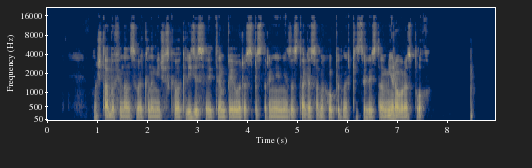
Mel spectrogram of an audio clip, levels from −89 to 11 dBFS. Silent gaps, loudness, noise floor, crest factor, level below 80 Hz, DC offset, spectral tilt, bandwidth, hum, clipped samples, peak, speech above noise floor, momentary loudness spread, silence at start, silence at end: none; -22 LUFS; -88 dBFS; 22 dB; -58 dBFS; under 0.1%; -4.5 dB/octave; 16.5 kHz; none; under 0.1%; -2 dBFS; 67 dB; 9 LU; 0.95 s; 0.45 s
